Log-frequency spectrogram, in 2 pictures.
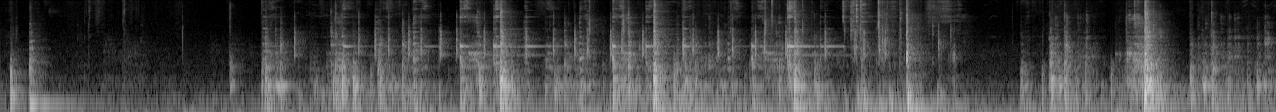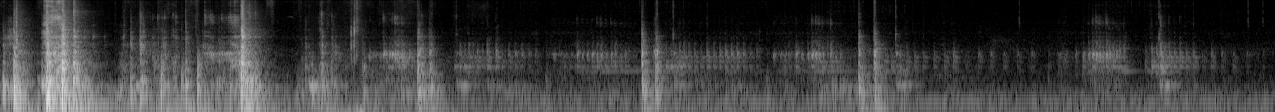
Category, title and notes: Sound effects > Other mechanisms, engines, machines
random wood shop foley misc
boom, percussion, sfx, sound, tools, knock, perc, bam, thud, wood, fx, bang, crackle, tink, strike, bop, rustle, foley, little, pop, shop, metal, oneshot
